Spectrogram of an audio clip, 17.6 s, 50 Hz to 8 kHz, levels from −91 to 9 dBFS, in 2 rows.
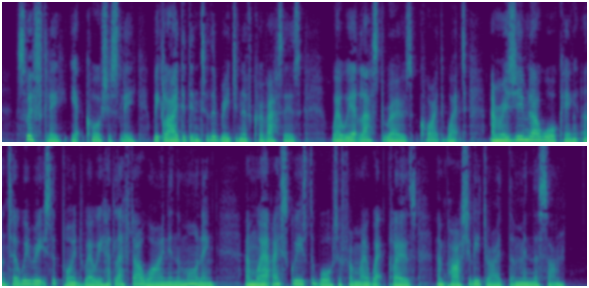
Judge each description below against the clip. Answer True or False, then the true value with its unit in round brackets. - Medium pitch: True (155 Hz)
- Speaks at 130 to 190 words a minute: True (180 wpm)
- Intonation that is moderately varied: True (4.8 semitones)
